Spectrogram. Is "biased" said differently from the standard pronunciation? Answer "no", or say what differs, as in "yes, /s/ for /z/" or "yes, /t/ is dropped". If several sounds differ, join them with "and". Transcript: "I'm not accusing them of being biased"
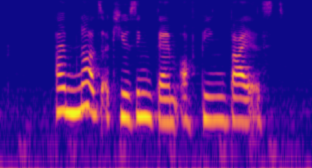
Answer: no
